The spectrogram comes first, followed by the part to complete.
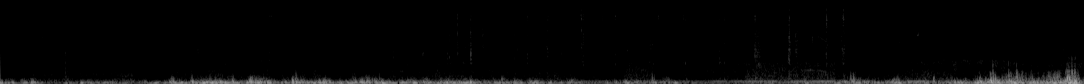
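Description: A horse's hoofbeats on soft sand arena footing, irregular and muffled, under a low rumble.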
